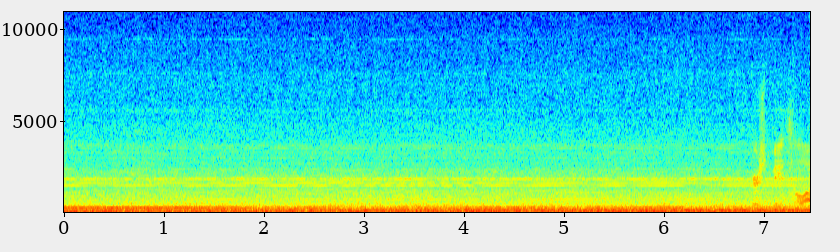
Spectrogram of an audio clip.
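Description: Jet engines on a PMDG 737-800 spool up to takeoff power in a flight simulator game, a loud steady roaring hum with tonal whine that runs unbroken through the clip.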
